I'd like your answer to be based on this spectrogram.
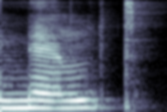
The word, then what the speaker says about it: knelt: To kneel, I knelt, knelt. Le K ne se prononce pas.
